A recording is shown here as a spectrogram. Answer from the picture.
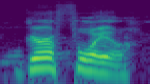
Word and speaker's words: Guilfoyle: don jr's girlfriend kimberly how you pronounce your name guilfoyle i sound terrible but i never actually have pronounced her name how you passed her name gorfor girlfriend girlfriend girlfoil oh okay girl foil that's live internet for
